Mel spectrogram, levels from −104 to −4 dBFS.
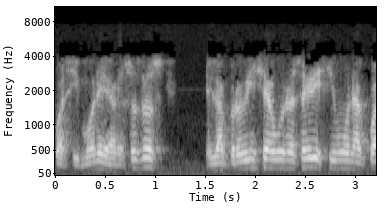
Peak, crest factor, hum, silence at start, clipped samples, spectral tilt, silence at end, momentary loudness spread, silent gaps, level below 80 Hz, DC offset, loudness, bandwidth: -8 dBFS; 16 dB; none; 0 s; under 0.1%; -6.5 dB/octave; 0 s; 5 LU; none; -68 dBFS; under 0.1%; -23 LUFS; 4.3 kHz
